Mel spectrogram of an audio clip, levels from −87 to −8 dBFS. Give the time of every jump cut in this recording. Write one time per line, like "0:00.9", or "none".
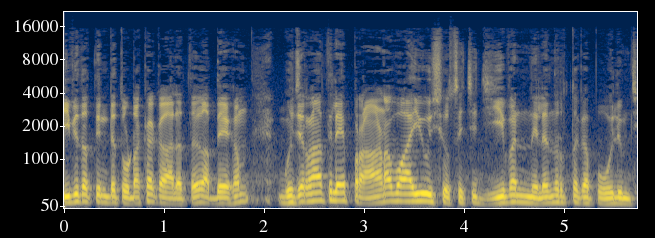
none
